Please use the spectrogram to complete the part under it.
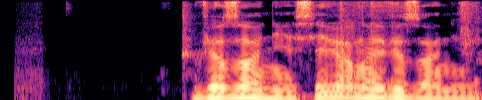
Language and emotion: Russian, neutral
